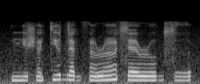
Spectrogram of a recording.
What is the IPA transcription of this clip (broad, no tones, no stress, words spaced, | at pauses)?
nʲʌʃə̃tʲʊ dæɡθə̃ɹə̃ː sɛ ɹʊɡ sə̤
